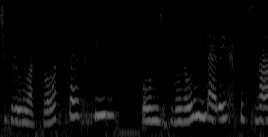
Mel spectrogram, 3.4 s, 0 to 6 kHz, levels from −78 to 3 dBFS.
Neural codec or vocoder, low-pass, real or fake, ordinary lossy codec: codec, 16 kHz, 0.5 kbps, FreqCodec, smaller model; 5.4 kHz; fake; AAC, 48 kbps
